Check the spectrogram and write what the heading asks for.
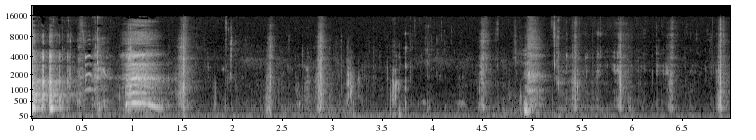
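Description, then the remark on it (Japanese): Someone eats bean sprout kimchi soup full of bean sprouts (kongnamul), with a run of crisp, crunchy chewing and biting clicks at an irregular rhythm, a few louder bursts standing out. No one talks. “この、もやしがいっぱい入ってるのいいね。”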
